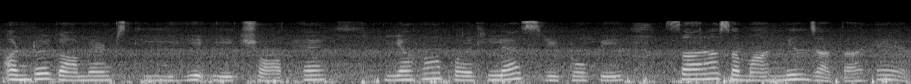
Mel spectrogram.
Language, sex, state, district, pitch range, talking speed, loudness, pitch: Hindi, female, Punjab, Fazilka, 155-210 Hz, 110 wpm, -18 LUFS, 190 Hz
